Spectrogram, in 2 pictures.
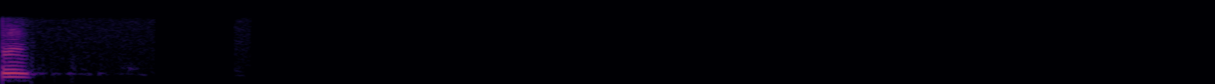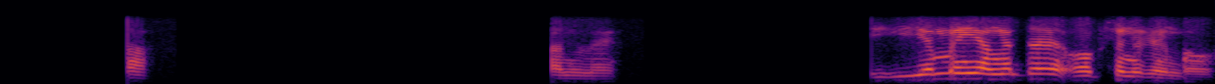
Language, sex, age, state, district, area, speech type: Malayalam, male, 18-30, Kerala, Wayanad, rural, conversation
